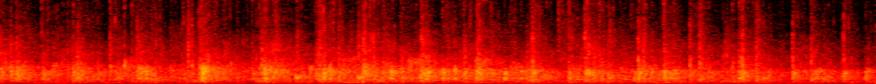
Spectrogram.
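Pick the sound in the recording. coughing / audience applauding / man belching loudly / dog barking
audience applauding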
